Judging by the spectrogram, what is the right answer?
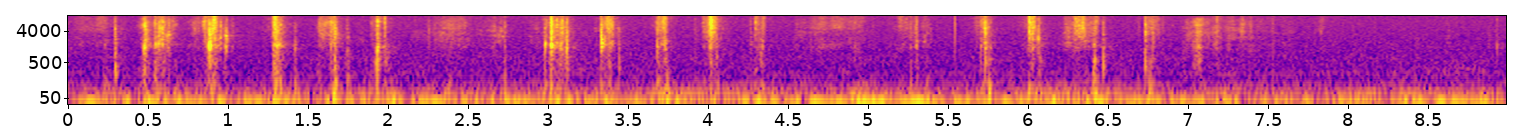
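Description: Tarot deck being shuffled by hand, a quick series of sharp riffling card snaps in irregular bursts, close and fairly quiet with no talk.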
